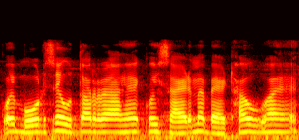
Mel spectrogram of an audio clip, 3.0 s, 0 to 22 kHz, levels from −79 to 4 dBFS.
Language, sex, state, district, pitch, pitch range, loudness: Hindi, male, Bihar, Sitamarhi, 165 Hz, 155-170 Hz, -14 LUFS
